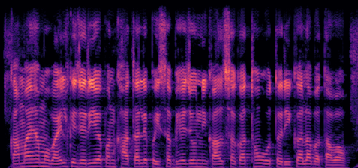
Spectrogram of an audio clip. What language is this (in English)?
Chhattisgarhi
